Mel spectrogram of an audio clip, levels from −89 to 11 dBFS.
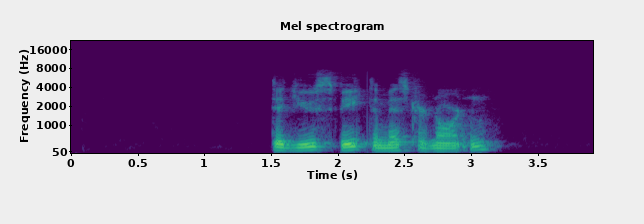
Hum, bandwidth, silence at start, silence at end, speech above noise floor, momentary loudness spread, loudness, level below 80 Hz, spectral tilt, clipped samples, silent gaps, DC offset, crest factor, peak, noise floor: none; 6.2 kHz; 1.5 s; 0.8 s; 63 dB; 7 LU; -23 LUFS; -66 dBFS; -7 dB/octave; under 0.1%; none; under 0.1%; 20 dB; -6 dBFS; -84 dBFS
